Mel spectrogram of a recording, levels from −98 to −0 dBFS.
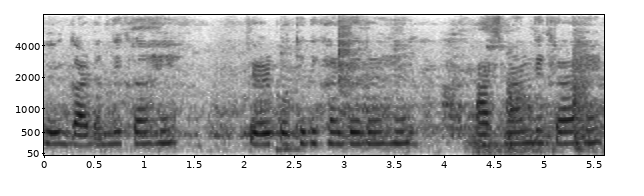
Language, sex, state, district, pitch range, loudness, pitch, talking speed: Hindi, female, Chhattisgarh, Balrampur, 250-270 Hz, -16 LUFS, 255 Hz, 170 wpm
